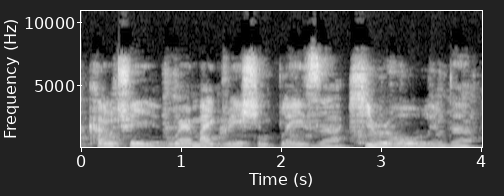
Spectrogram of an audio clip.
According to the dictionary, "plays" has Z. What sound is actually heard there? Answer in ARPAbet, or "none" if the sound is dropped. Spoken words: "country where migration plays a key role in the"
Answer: Z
